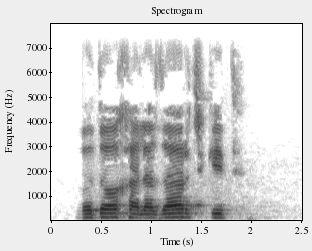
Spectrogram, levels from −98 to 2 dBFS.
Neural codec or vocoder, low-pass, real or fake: none; 7.2 kHz; real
